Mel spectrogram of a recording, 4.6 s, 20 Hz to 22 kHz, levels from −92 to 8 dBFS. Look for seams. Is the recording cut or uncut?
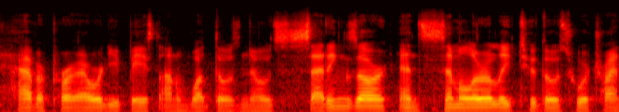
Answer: cut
